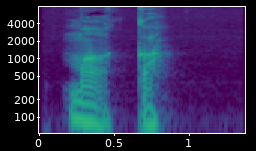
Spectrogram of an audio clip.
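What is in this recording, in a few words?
"Maka", Swedish; Aviovaimo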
